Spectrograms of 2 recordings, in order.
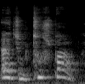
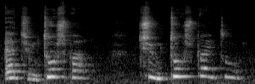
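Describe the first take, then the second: First: Firm raised warning; warning him off. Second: High, loud angry yelling, building; retold angry yell. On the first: Retold or imitated. To the man shoving her, a firm warning. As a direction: push him back with your voice. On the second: Shoved out the door, she yells back at him. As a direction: yell it at him, getting louder each time. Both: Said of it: "je me suis énervée".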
